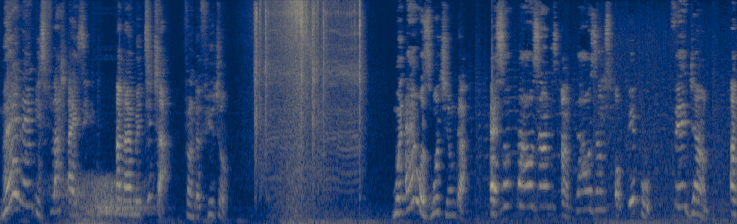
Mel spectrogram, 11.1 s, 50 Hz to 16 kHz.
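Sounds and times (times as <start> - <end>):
low rumble: 0.6 - 2.5.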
